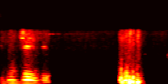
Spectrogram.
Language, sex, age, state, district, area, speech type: Hindi, male, 30-45, Bihar, Begusarai, rural, conversation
